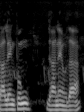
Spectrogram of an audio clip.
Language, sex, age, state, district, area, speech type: Nepali, male, 45-60, West Bengal, Jalpaiguri, urban, spontaneous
